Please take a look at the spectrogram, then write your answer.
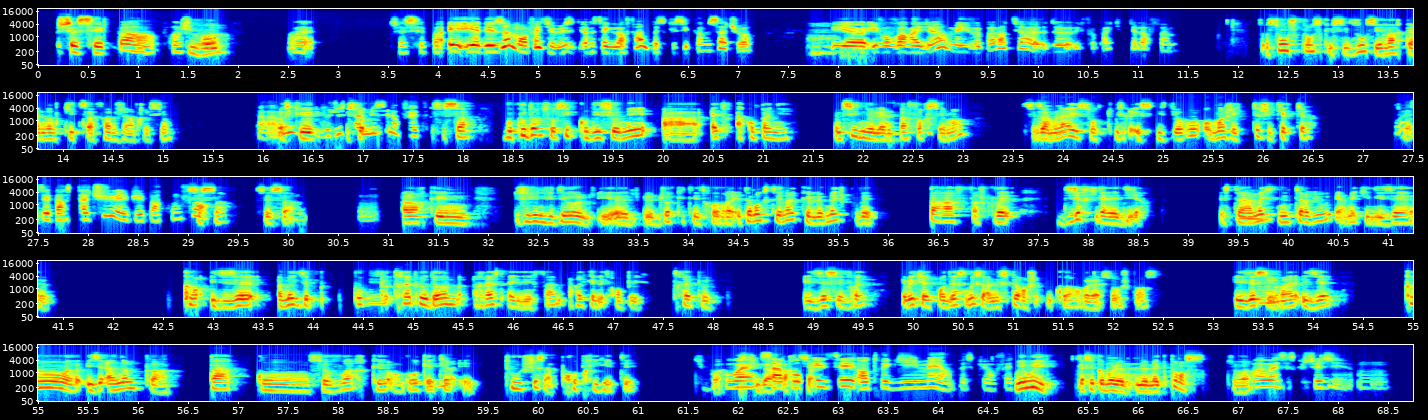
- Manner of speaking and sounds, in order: static; gasp; tapping; distorted speech
- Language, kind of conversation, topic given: French, unstructured, Comment gères-tu la jalousie dans une relation amoureuse ?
